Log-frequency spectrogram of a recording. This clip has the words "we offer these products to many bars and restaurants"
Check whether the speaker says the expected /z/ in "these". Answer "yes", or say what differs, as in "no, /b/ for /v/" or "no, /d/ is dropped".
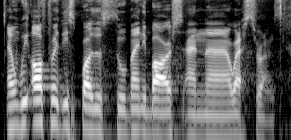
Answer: no, /s/ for /z/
